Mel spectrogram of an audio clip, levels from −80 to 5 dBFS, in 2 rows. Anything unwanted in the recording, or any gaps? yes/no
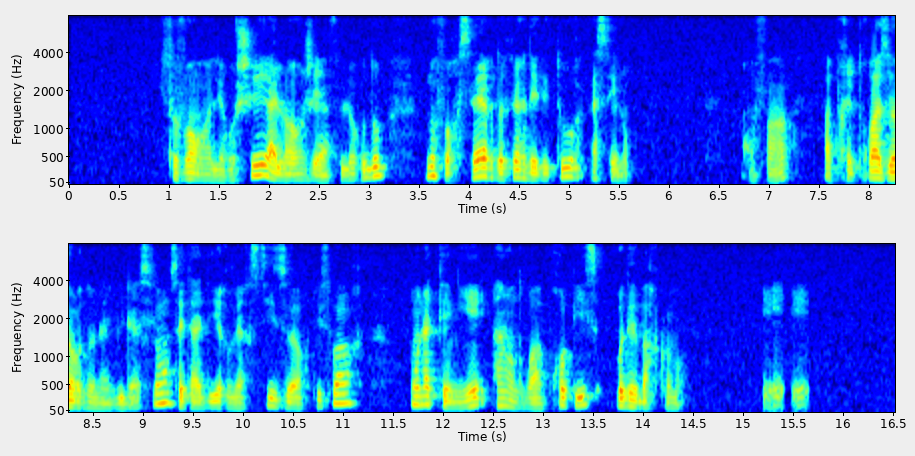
yes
